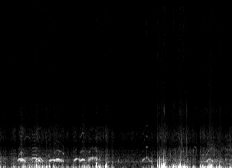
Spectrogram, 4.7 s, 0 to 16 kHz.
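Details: Several trumpeter swans, two flocks taking flight on 29 January 2022 at Julia Butler Hansen (Columbian White-tailed Deer) National Wildlife Refuge near Skamokawa, Washington, give nasal, bugling honks in quick overlapping bursts over loud splashing and thumping wingbeats.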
